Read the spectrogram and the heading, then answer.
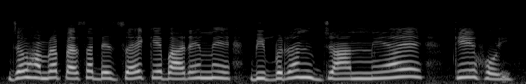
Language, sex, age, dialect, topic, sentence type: Maithili, female, 18-24, Eastern / Thethi, banking, question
